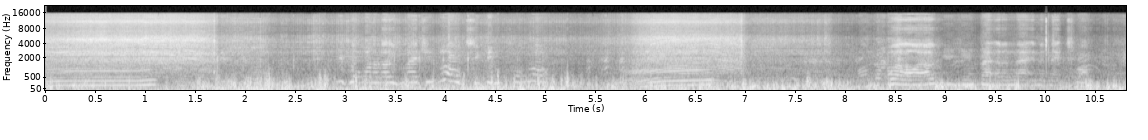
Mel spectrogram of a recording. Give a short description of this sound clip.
Power tool engine revving, followed by a man talking, and another tool engine rev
